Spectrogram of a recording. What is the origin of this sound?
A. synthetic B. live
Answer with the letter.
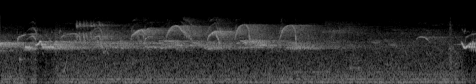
B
